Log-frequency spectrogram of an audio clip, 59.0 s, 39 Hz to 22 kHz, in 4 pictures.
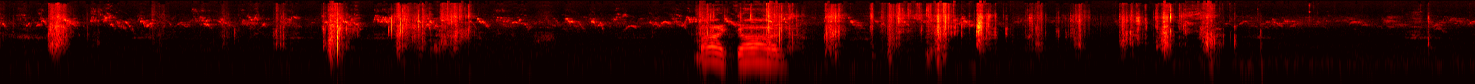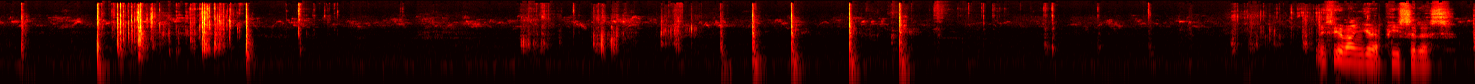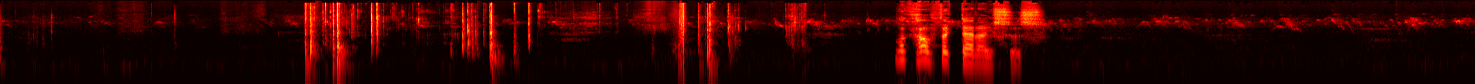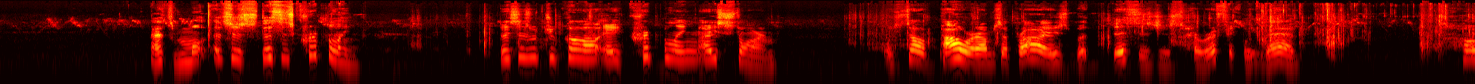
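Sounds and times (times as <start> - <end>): footsteps crunching on icy snow: 0.0 - 5.0, 7.0 - 12.5, 15.7 - 18.0, 20.0 - 21.9, 27.0 - 28.1, 36.1 - 37.6, 48.3 - 50.4, 52.7 - 59.0
ice cracking and snapping: 15.7 - 18.1, 32.6 - 35.0, 52.7 - 53.4, 56.1 - 59.0.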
